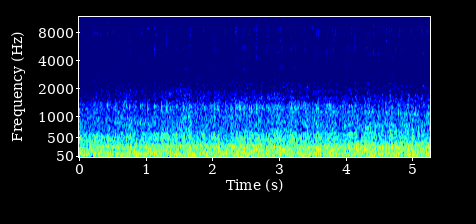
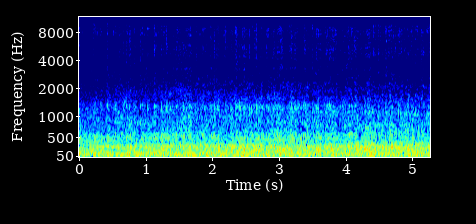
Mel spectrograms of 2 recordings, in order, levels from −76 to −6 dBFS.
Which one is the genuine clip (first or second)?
first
